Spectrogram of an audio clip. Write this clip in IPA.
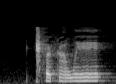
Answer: ǁʰ œ ʈ œ̃ w e

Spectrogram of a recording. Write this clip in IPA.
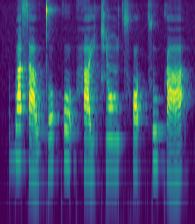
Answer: b a˥˧ s a˨˩ w t̪ o˦ k o˦ ʔ h a˧ j t͡ɕ ɔ̃˦ ŋ t͡sʰ ɔ˦ t̚ s u˥˧ k a˨˦

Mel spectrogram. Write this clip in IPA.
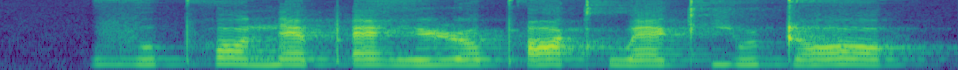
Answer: v ʊ˧˥˧ pʰ ɔ˥˩ n æ˥˩ pʼ æ˥˩ ɦ ɪ˧˥˧ ɭ ɔ˧˥˧ pʼ ɑ˧˥˧ kʰ w æ˨˥ kʰ j u˧˥˧ ʈ ɔ˧˥˧

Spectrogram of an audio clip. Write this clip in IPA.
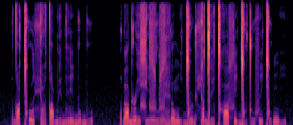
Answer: dˤ o˨ ǀʰ u˦˨ ç o̤˦˨ tˤ i˨ b e̤˨ b r i˨ b u˧ b ṳ˧ | ɗ ɒ˧ ɡ ɹ e̤˦ ɕ i̤˦ ɮ ṳ˧ ɮ æ̤˧ ɾ o˨ m i̤˦ ɡ͡ǀ u˦˨ ɖ ç ɒ˦ ɡ͡ǀ e̤˦˨ ǀʰ ɒ˦ ɬ i˦ ɡ͡ǀ ṳ˨ t ṳ˦˨ f i˦ ǀ ṳ˦˨ ŋ͡m i̤˧

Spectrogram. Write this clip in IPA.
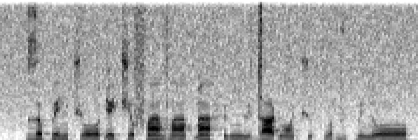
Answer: ɣ ə˦ p e˧ n t͡ʃ oː˨˦ ɗ e˦ t͡ʃ ə˧ f ã˦˨ v ã˧ ɓ ã˦˨ h ɨ˧ ŋ ɨ˨ d a˦ ɡ ɔ̃˧ t͡ʃ u˨ kʷ a˨ b i˧ p ɨ˨ n oː˦

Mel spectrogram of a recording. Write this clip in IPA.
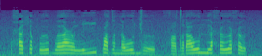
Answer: ħ ɐ ɬ ɐ f ɵː b ɐː ʕ o ɮ iː p u dˤ o n oː ɟ ɵː | ħ ɵ dˤ ɐ ɾ oː n ɨ ħ ɵː ħ ɵ

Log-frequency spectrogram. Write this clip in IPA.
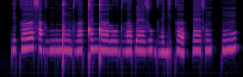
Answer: ɾʲ ɜ k ɜː s a dʱ u ŋ u ŋ͡ǃ ũː dʱ ɜː ǃ ɛ ŋ͡ǃ ɜː l oː dʱ ɜ ɓ ɛː z u ɡʱ ɛ ɡʲ ɛ k ɜ | ɛː s ũː kː ũː

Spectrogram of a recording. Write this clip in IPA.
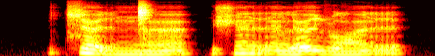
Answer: t͡s œ r ŋ͡ǀ œ̃ | ʃ ə̃ r ə̃ l œ ʎ lˠ œ̃ r

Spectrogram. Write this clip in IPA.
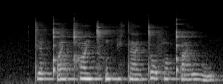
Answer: t e l qʼ ɔ̃ lʲ qʰ ɔ̃ lʲ t͡sʼ ũ pʲ ʌ t ã l t ɔ f ɔ̃ qʼ ã l u

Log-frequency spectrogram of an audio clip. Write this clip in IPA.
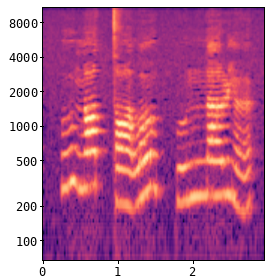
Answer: u˧˥˧ ŋ ɑ˦˥ tː ɑ˨˩ lˠ o˧˥˧ u̯ pː u˨˦ nː a˦˥ ɭ j ə̃˨˩˦

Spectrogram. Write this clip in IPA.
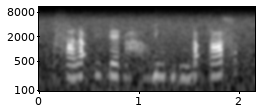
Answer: sˤ ɛ l ɑ ʔ p i ɠ ɛ ɠ ɑ̤ h ɔ̤ ɠ i m ɓ i̤ m b y ʔ tˤ œ sˤ

